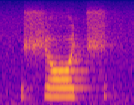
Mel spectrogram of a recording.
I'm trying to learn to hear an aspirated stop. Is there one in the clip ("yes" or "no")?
no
